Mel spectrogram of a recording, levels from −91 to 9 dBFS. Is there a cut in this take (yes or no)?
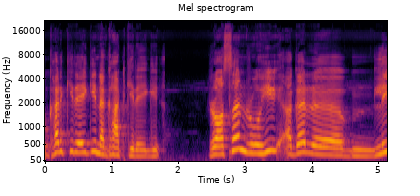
yes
